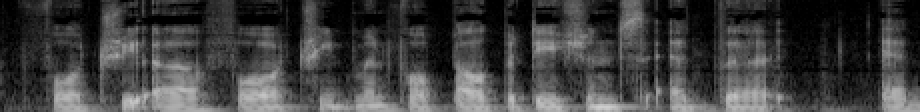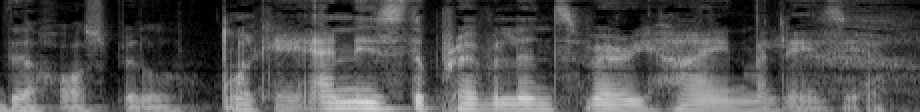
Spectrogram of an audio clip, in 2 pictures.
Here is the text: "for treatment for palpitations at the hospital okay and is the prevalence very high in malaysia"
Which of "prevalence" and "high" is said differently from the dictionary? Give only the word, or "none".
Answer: none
